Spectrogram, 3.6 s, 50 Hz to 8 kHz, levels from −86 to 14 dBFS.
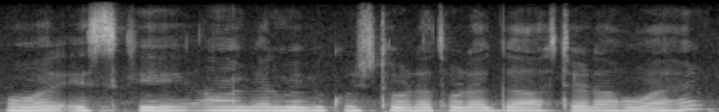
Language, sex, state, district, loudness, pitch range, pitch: Hindi, female, Uttar Pradesh, Lalitpur, -12 LUFS, 140-220 Hz, 210 Hz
